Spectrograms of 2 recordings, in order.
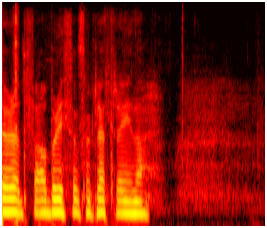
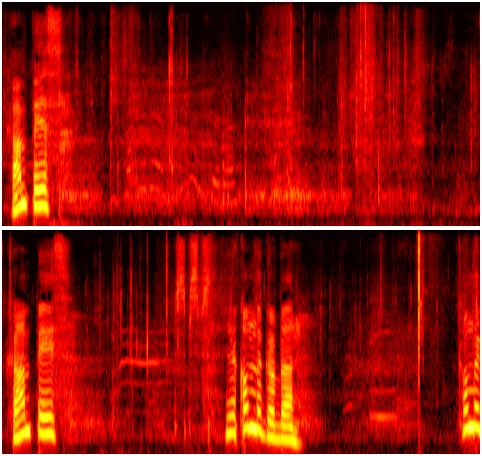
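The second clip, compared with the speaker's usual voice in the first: raised, higher voice calling up into a tree; calling to a cat; 7 semitones higher than usual. Real, not acted. (ropar högt och ljust på katten uppe i trädet)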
